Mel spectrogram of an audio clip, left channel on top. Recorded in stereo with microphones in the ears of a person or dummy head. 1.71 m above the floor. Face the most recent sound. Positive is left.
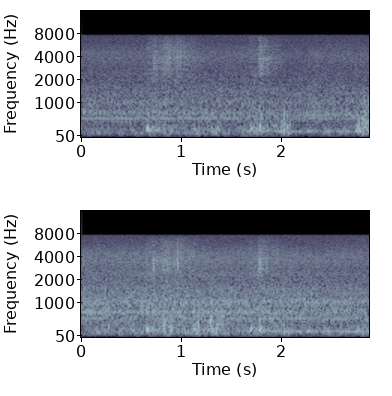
turn(degrees=-35)  # may be behind; listen again after turning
